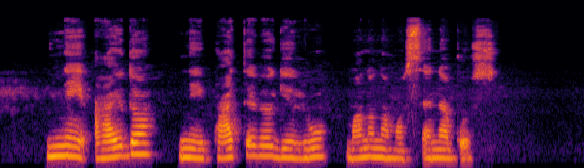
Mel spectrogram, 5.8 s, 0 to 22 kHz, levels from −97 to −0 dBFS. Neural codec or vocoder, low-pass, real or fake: vocoder, 44.1 kHz, 128 mel bands every 256 samples, BigVGAN v2; 14.4 kHz; fake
